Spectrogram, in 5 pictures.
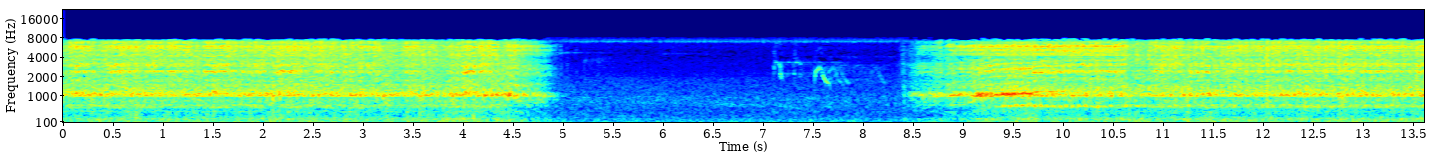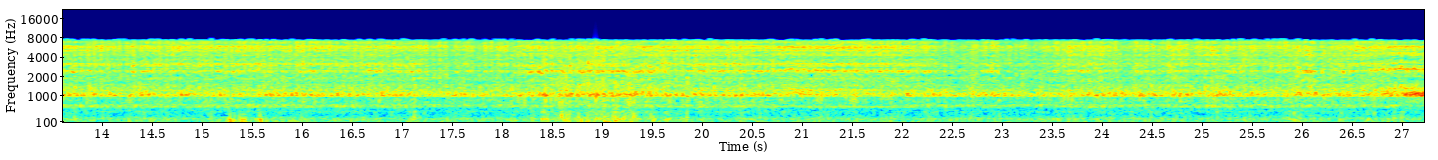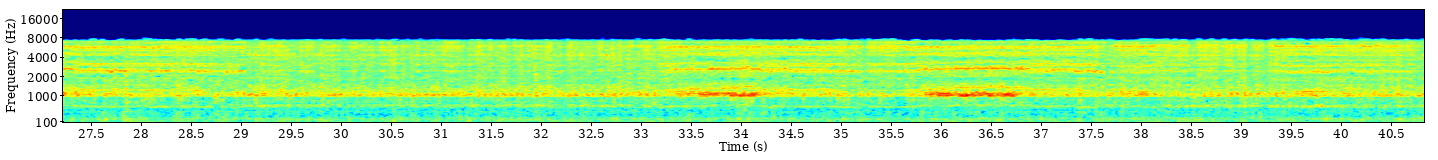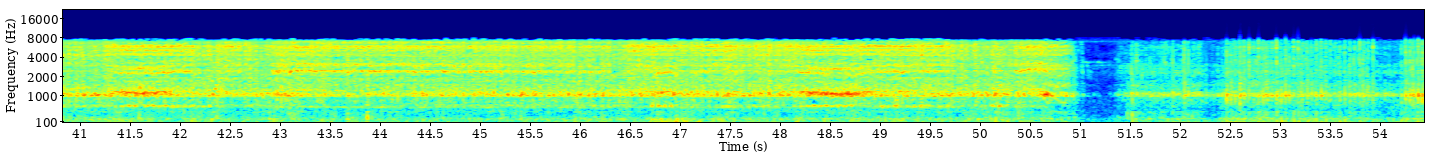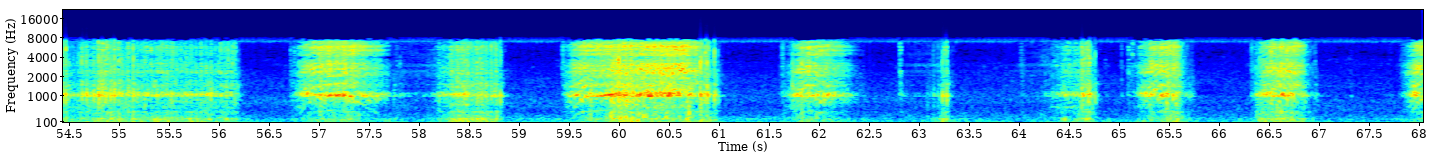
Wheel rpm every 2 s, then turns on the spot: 160, 160, 40, 0, 90, 160, 160, 160, 160, 160, 160, 160, 160, 160, 160, 160, 160, 160, 160, 160, 160, 160, 160, 160, 160, 60, 30, 30, 40, 40, 60, 10, 20, 30.
50-56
